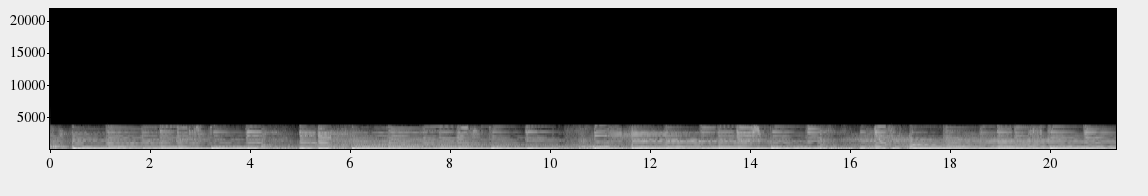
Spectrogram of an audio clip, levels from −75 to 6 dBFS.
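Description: Sound dropped by the voice detector appears at 0 to 0.44 s, 4.22 to 4.98 s, 5.3 to 5.36 s, 5.62 to 6.02 s and 7.38 to 7.4 s. The sender's detector likely judged quiet sound to be background and stopped sending, so steady comfort noise fills each gap. On a spectrogram these gaps are flat, featureless bands, and the waveform drops to a low, even level.

Sound chopped by the voice detector follows from 10.04 to 10.88 s, likely from the detector switching on and off more than once. A single drop at 11.42 to 11.64 s comes next, then a longer chopped stretch from 15.4 to 17.24 s. In these chopped stretches the waveform breaks into ragged fragments, and the spectrogram alternates between real texture and smooth synthetic noise. Everything sits below 4 kHz, the limit of the G.711 call codec.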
